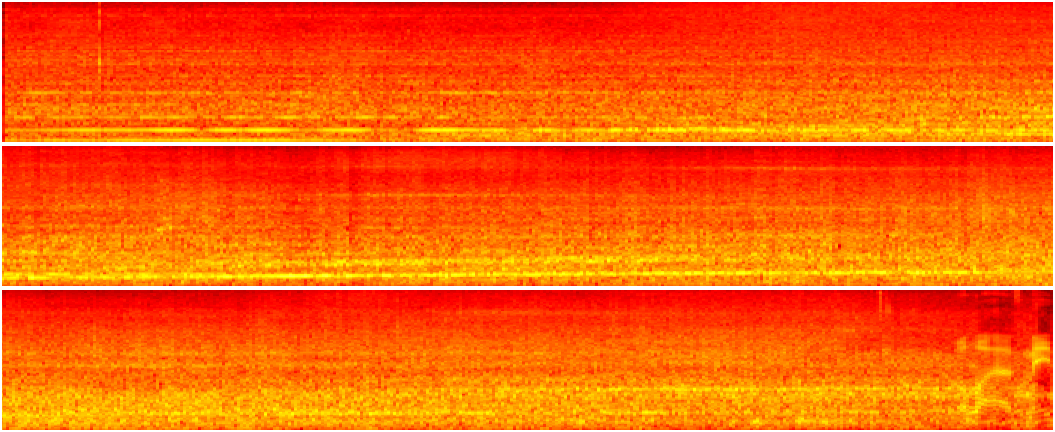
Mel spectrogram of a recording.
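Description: A train carrying passengers from the airport into Paris, heard from inside. The loud, steady rumble and rattle of the carriages is joined by a rising whine from the motors as the train speeds up.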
